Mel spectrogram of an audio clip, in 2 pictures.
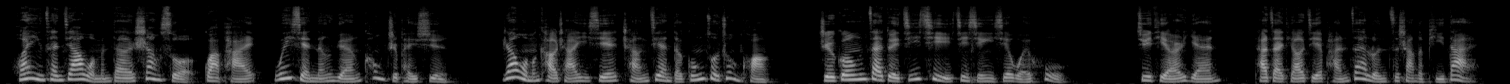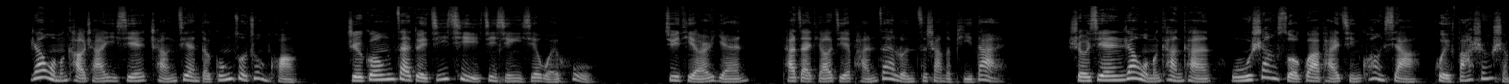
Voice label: locutora china

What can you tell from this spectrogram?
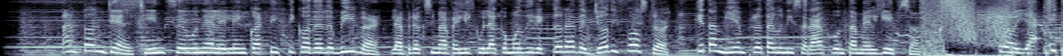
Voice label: Locutora chilena

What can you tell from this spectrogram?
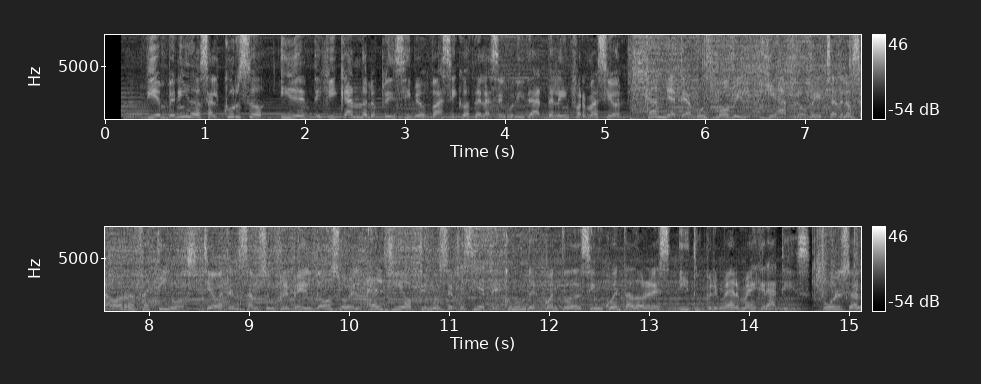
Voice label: Locutor chileno

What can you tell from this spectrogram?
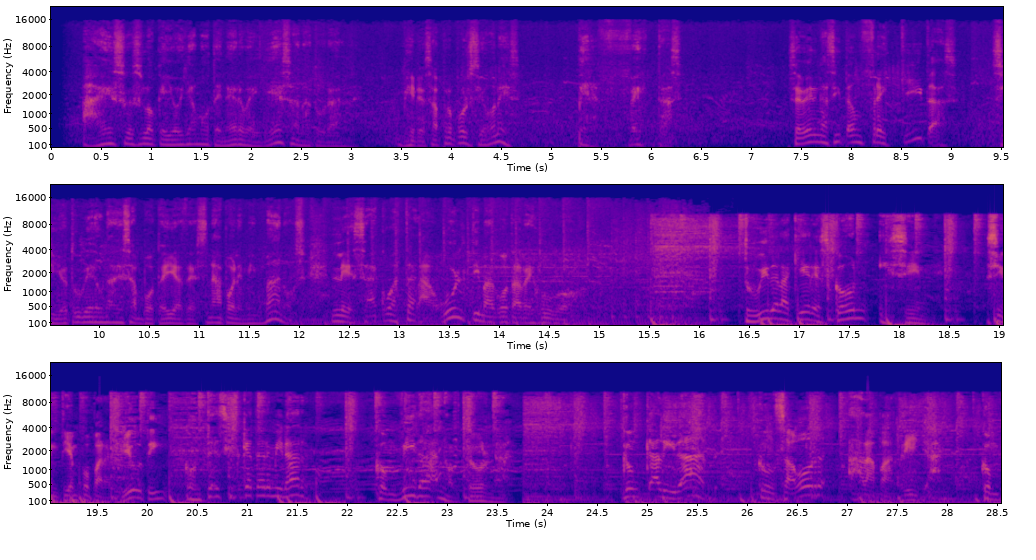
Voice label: Locutora puerto rico

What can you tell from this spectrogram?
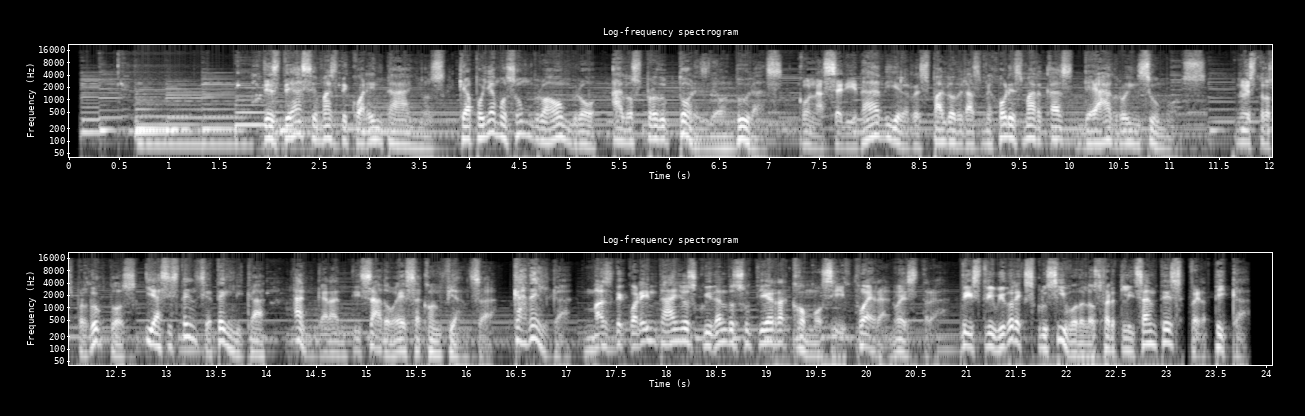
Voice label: locutor hondureno

